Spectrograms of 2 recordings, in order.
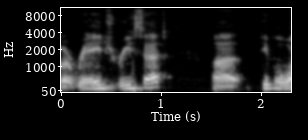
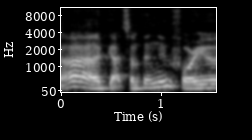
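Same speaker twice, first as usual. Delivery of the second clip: acted-out teasing in a playful tone; 2 semitones higher, 3 dB quieter than usual. Recalling how he teased him about having something new, imitating his own teasing. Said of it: "I'd kind of tease him by going".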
